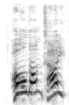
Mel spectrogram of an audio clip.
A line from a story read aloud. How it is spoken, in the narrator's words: shouted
